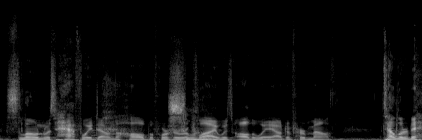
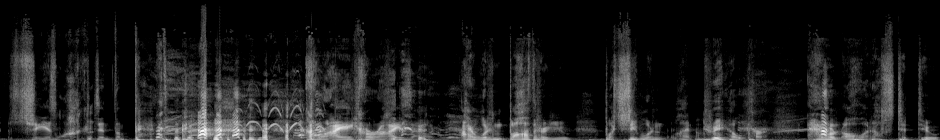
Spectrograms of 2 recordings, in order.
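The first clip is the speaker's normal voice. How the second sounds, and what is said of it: Put-on hoarse, strained voice. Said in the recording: “his words still came out hoarse and strained ... That's my hoarse and strained voice ... that hurt my voice to say”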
